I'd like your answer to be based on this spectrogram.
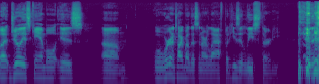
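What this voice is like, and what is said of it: Usual voice. Nothing is said of it.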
